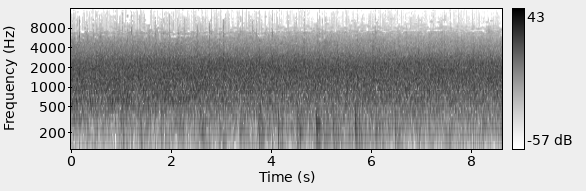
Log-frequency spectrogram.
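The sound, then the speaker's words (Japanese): Big round of audience applause at a Japanese-language talk, a loud, dense roar of clapping that holds steady and unbroken for about nine seconds. “はい、1、2、大きな拍手。”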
